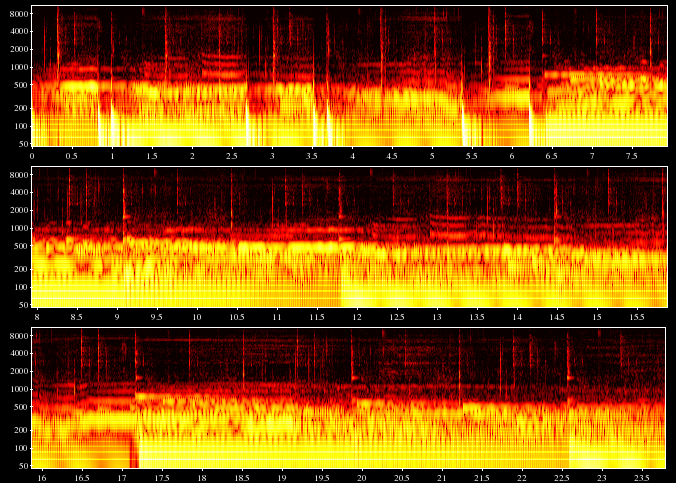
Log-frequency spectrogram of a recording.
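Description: Loud, steady instrumental electronic music with a deep, heavy bassline and layered synth chords that shift every few seconds, with no singing or talking throughout.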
